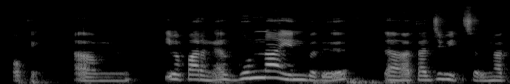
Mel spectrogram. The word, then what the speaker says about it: தஜ்வீத்: Okay, இப்போ பாருங்கள், குன்னா என்பது தஜ்வீத், சரிங்களா? தாஜ்வீத்துன்னு இருக்குது, சாரி, தஜ்வீத், சரிங்களா? தாஜ்வீத் இல்லை, தஜ்வீத் என்ன அப்படின்னா விதிகளில் ஒரு முக்கிய அம்சமாகும்.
